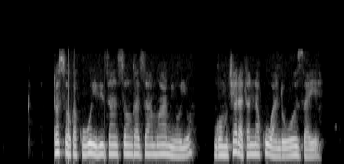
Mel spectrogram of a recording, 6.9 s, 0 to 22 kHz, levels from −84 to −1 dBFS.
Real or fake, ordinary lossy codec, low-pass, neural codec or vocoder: real; MP3, 64 kbps; 7.2 kHz; none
